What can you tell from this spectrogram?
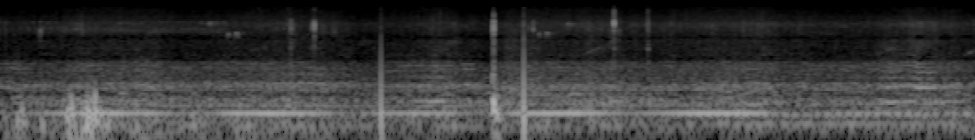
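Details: Opened honey bee hive in Mt. Perry, Ohio, colony weakened over winter and treated for varroa mites; continuous low humming mass of bees, gently swelling and fading, broken by several sharp handling clicks.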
